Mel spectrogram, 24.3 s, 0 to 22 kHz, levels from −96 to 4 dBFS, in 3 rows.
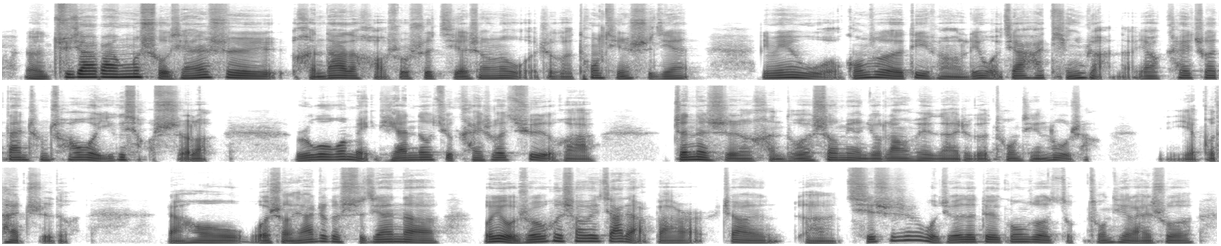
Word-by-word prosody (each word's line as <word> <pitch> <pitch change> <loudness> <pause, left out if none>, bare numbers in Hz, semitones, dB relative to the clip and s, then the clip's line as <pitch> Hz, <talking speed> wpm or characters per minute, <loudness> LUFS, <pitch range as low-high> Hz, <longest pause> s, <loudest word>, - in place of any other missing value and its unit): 呃， 95 -3 +1
居 150 - +1
家 155 0 +10
办 160 -1 +9
公 160 +1 +9
首 140 - +3
先 115 +10 +3
是， 115 -8 +3
很 85 +1 -2
大 120 0 +5
的 115 - +3
好 110 - -5
处 100 - -3
是 105 0 -2
节 90 -3 -2
省 105 +1 -2
了 115 0 +1
我 100 - -5
这 - - -6
个 85 0 -5
通 120 +8 -1
勤 100 -4 -2
时 110 - -4
间。 100 +4 -2 0.5
因 115 - -1
为 130 +3 +4
我 105 -10 -1
工 115 +4 +1
作 135 -4 +4
的 100 - +4
地 120 0 0
方 85 -7 -3
离 105 - -1
我 115 - -1
家 110 - +1
还 115 0 -2
挺 115 0 -2
远 - - -6 0.2
的， - - -12
要 105 0 -2
开 120 +3 -3
车 120 0 -2
单 120 0 0
程 115 - -6
超 120 +2 -1
过 115 -4 +4
1 90 - -4
个 110 - -1
小 125 - -6
时 - - -6
了。 - - 0 0.5
如 105 +4 +1
果 135 0 +5
我 140 +1 +3
每 130 - +1
天 110 +2 -1
都 125 0 +2
去 125 - -4
开 110 - -5
车 115 +2 0
去 115 0 -1
的 95 - 0
话， 80 -3 -5 0.5
真 125 - +5
的 130 -2 +6
是 90 -5 -1
很 85 -2 -5
多 90 +4 -1
生 115 +4 -1
命 105 -5 0
就 90 0 -1
浪 100 0 -1
费 95 -1 -3
在 85 -1 -3
这 85 - -7
个 85 0 -3
通 95 +3 -5
勤 85 -2 -4
路 105 -3 -2
上， - - -12 0.4
也 - - -8
不 - - -6
太 - - -1
值 - - -8
得。 - - -11 0.6
然 80 0 -3
后 90 -1 -1
我 90 -1 0
省 85 -3 0
下 110 +6 +1
这 145 - 0
个 130 - 0
时 115 - -5
间 120 +2 +2
呢， 105 -5 +2 0.3
我 - - +3
有 140 - +7
时 110 - 0
候 125 +3 +5
会 155 - +2
稍 155 0 0
微 150 0 +3
加 140 -1 +2
点 130 - +1
儿 - - -11
班 90 0 -2
儿。 90 - -6
这 115 - -2
样， 95 +1 -2
啊， 80 -3 -6
其 120 - -3
实 185 +9 -3
我 175 - +1
觉 105 +1 0
得 120 - +3
对 120 0 +2
工 125 +2 -1
作 110 -4 +2
总 - - -15
总 95 0 -5
体 105 -1 -4
来 85 -2 -1
说， 90 +2 -4
110 Hz, 300 characters per minute, -24 LUFS, 95-125 Hz, 0.6 s, 家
